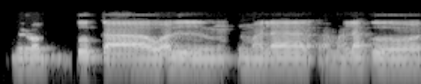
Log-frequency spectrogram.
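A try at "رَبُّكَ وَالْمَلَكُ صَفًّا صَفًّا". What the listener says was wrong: হারাকাত রয়েছে, একদম টান হবে না। ওয়াল মালাকু, ওয়াল মালাকু, জলদি পড়তে হবে। রব্বুকা ওয়াল মালাকু, জলদি পড়তে হবে।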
